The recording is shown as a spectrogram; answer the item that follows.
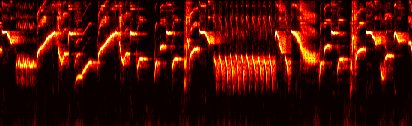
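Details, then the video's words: Canaries singing in the morning: a fast stream of bright whistled notes sweeping up and down, with a buzzy rapid trill near the middle and sharp chirps around it. "O SOM DOS CANÁRIOS FAZ OUTRA EMOÇÃO DOS CANÁRIOS E ALEGRIA A VOZ DA MANHÃ"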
